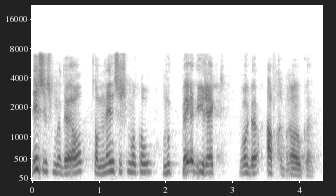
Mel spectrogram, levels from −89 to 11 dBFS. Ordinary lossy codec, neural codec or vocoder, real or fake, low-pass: none; codec, 24 kHz, 1.5 kbps, HILCodec; fake; 7.2 kHz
